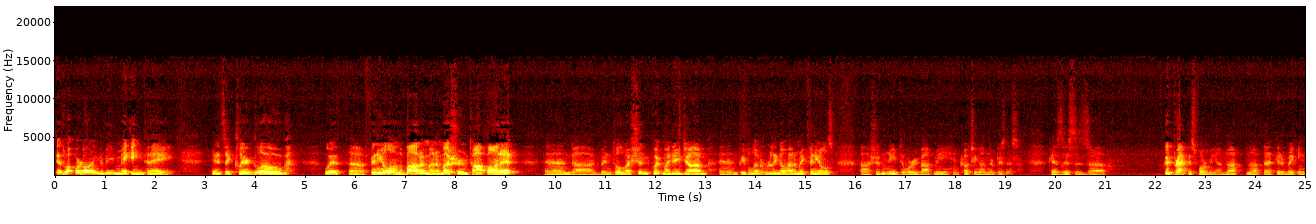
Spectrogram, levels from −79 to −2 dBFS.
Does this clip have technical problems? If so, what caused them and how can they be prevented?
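No, this clip has no technical problems, so there is nothing to prevent.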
